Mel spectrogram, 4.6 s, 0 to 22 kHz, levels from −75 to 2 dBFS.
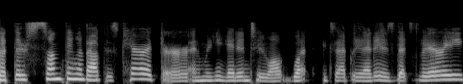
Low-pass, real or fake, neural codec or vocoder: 7.2 kHz; fake; codec, 16 kHz in and 24 kHz out, 0.6 kbps, FireRedTTS-2 codec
